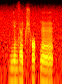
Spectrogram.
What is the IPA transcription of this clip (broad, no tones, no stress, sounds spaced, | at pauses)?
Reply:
ɡ ẽ z ə t͡ʃʰ ɔ̃ ʔ ɗ ɛ̃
